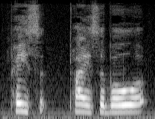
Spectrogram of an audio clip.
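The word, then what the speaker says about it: Paisible: Music by Dallin Purcell, Paisable, that's how you pronounce it.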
